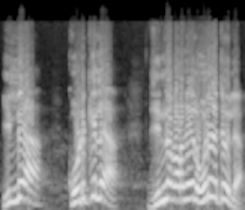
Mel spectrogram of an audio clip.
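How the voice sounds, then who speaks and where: A man's voice: very high-pitched, very animated, normal speed, a bit bright, heavily acted. A man playing a bitter, quarrelsome man in a Malayalam radio drama, talking in a combative, suspicious way. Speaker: Abdullah, an angry customer.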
